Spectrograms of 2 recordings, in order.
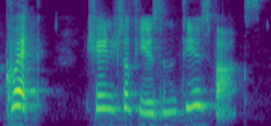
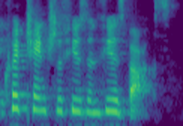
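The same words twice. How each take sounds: First: There is a breath pause after "quick". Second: It runs on without a pause after "quick". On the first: The speaker calls it right. "You would take a breath" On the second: The speaker calls it wrong. "Sounds weird"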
